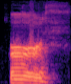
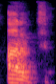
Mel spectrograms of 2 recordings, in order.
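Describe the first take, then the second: First: The word ends with a th sound. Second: The word ends with a t sound. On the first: The speaker calls it right. "make sure you get that th sound" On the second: The speaker calls it wrong. "pronounced it almost like art. This art of yours"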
